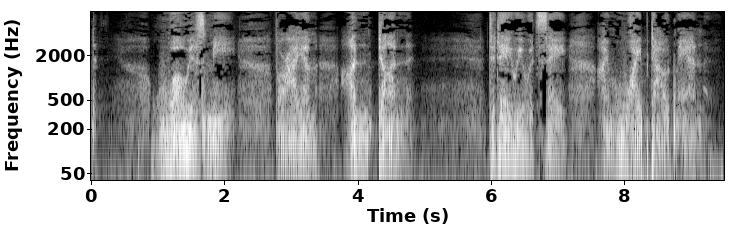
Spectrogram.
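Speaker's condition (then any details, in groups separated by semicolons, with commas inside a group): Vocal cord paralysis, unilateral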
